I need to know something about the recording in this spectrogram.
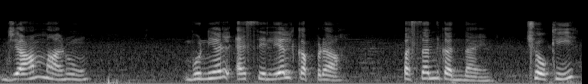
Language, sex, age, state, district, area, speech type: Sindhi, female, 45-60, Maharashtra, Mumbai Suburban, urban, spontaneous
